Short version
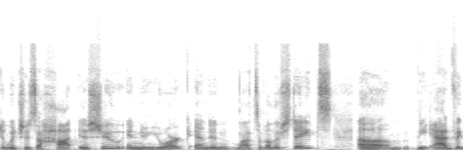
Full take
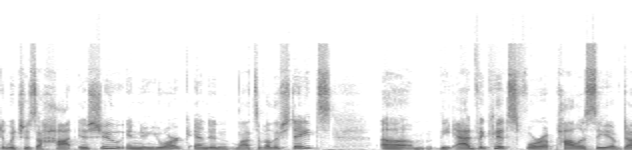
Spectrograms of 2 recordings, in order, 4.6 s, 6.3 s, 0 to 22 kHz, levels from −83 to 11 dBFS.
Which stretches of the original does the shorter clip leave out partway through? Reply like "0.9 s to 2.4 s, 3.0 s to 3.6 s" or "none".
3.5 s to 3.7 s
